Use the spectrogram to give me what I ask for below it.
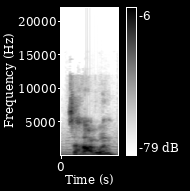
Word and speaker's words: Sahuagin: Sahagwin.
